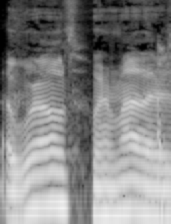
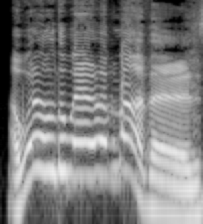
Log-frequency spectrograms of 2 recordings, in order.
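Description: First: It is spoken in a drunk voice. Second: It is spoken with an Italian accent.

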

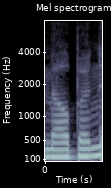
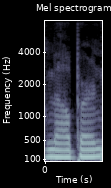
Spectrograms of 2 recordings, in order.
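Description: First: It is pronounced the way Australians say it. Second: It is pronounced in a non-Australian way. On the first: The speaker calls it right. "I must pronounce it as the Australians do" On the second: The speaker calls it wrong. "instead of Melbourne"

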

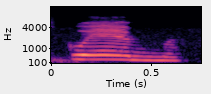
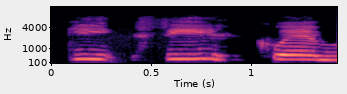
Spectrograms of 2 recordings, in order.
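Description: First: The name is said with one syllable. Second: The name is said with two syllables. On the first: The speaker calls it right. "but it's Squim" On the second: The speaker calls it wrong. "A lot of people pronounce it Sequim"

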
